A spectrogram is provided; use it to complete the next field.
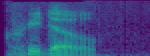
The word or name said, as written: Credo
